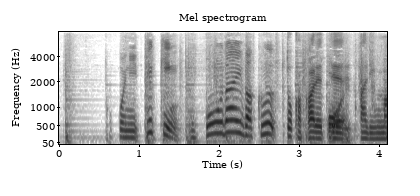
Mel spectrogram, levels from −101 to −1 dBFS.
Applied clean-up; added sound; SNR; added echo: neural mask model RNNoise.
